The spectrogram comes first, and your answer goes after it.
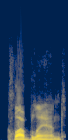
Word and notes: clubland: American English

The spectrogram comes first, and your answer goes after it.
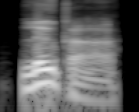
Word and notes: looper: British English

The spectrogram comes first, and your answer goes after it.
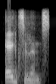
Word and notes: excellence: Indian

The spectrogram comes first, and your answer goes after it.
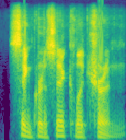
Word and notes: Synchrocyclotron: American English

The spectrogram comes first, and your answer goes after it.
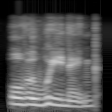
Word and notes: Overweening: Indian

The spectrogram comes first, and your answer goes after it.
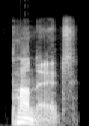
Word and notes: punnet: British English

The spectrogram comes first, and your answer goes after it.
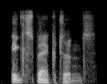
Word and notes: expectant: British English

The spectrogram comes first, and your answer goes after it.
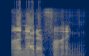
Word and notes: Unedifying: American English

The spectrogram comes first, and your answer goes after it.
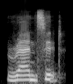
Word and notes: rancid: Indian

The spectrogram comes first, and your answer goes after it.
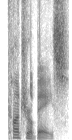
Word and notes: contrabass: American English

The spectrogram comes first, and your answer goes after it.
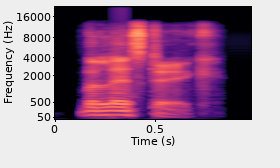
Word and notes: ballistic: British English

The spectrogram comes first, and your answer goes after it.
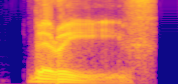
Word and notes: bereave: British English

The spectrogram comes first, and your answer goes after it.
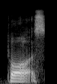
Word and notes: pause: Indian

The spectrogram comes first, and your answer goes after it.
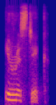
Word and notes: eristic: Indian

